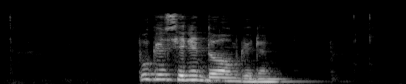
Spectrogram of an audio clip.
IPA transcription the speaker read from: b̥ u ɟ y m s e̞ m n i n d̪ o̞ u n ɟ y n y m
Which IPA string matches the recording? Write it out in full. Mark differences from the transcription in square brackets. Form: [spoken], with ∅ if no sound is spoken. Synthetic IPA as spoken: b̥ u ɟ y [n] s e̞ [∅] n i n d̪ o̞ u [m] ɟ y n y [n]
